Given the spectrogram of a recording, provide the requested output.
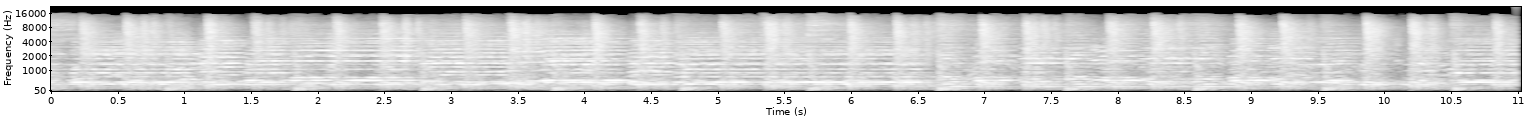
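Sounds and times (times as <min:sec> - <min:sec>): button accordions playing: 0:00.0 - 0:11.0
drum kit beat: 0:00.0 - 0:11.0.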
